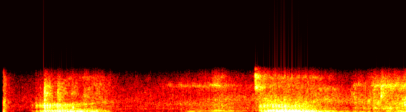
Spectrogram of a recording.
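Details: Two loud, rough, low-pitched rattling snores on the in-breath from a sleeping person, with quieter breathing between them: snoring.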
